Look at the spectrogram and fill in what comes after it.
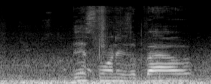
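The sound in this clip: Low, steady engine and road drone inside a car during a weekend drive home, running continuously beneath a person talking throughout.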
